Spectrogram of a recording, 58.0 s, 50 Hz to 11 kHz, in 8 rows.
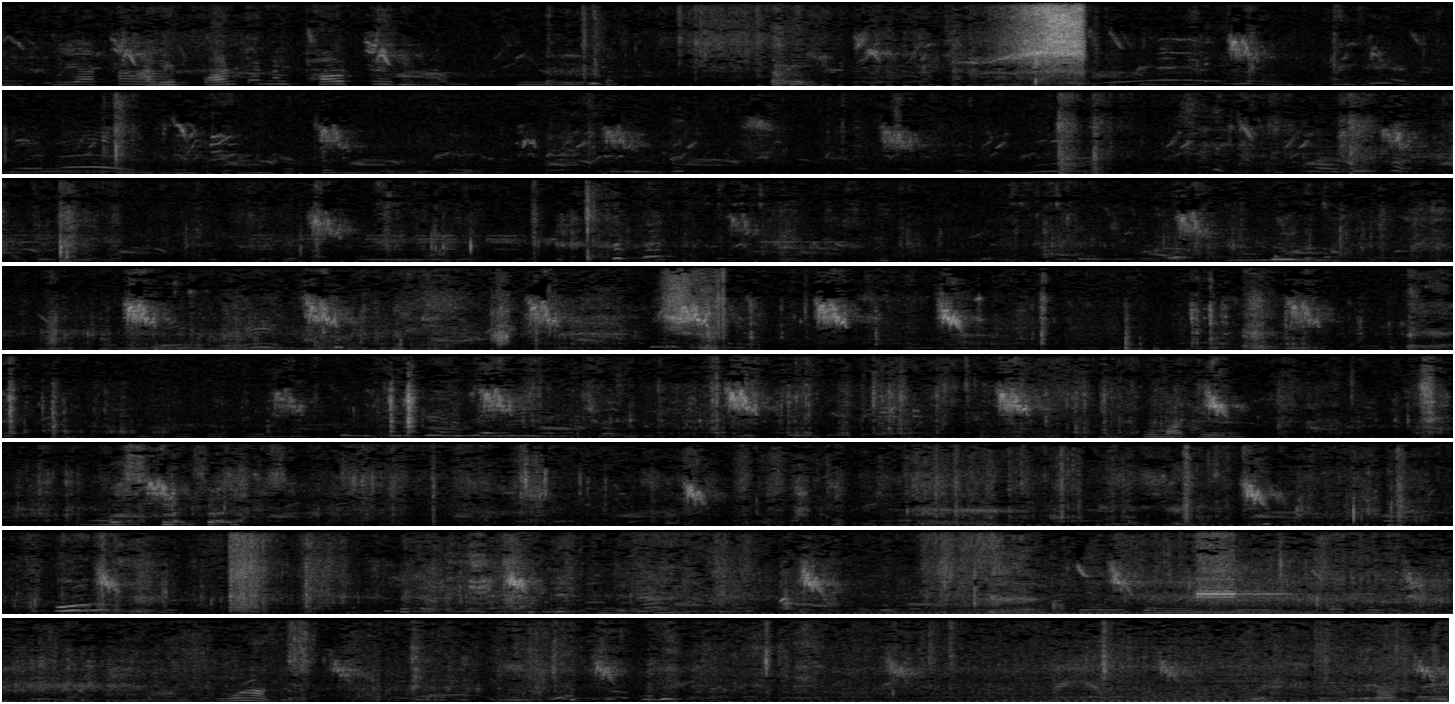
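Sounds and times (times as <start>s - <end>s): children making monkey-like calls: 2.6s - 11.0s, 35.4s - 58.0s.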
